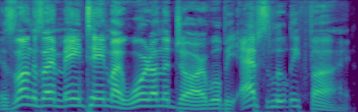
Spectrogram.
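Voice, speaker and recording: A studious unicorn mare of science, acted by a man, confident and clinical as if dictating notes. The storybook voice is raised in pitch, with animated swings and a dry sound. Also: a little fast, no echo. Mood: reassuring. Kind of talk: fan fiction storybook character voice.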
